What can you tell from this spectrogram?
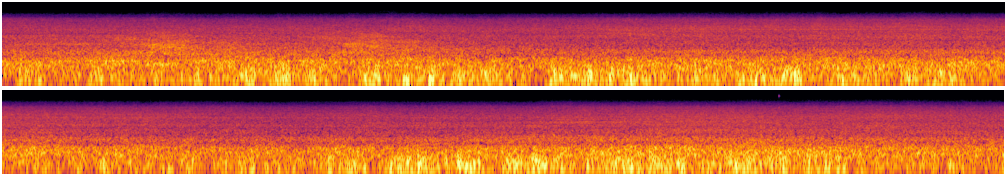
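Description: Small waves breaking and washing up a sandy beach: a steady rush of surf, with irregular low wind rumble on the microphone.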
